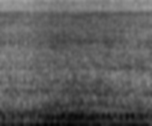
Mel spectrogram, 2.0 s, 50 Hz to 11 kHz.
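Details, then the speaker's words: 1994 Toyota MR2 Mk2 GT Turbo JDM, unused 5+ years, engine visibly shaking: loud uneven lumpy idle throb, down a cylinder, unburned fuel smell; owner suspects ignition issue; rough idle with engine shake. "Yes, we're definitely down a cylinder at the minute. You can see the engine sort of shaking."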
